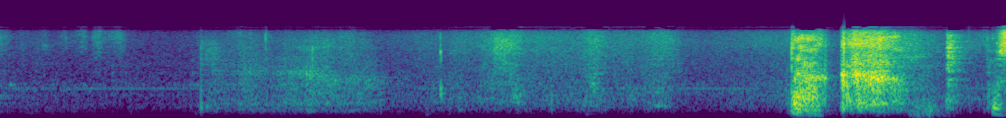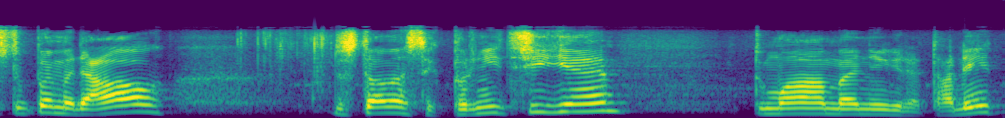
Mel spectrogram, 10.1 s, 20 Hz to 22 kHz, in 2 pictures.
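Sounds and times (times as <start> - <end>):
rustling of objects handled: 6.2 - 7.2.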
